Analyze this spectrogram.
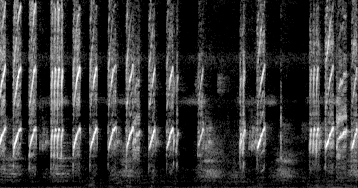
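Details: Sparrows being fed, giving rapid, high, rising chirps in bursts of about four per second, uneven in rhythm, over a low steady rumble.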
